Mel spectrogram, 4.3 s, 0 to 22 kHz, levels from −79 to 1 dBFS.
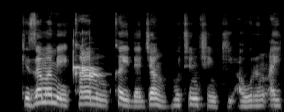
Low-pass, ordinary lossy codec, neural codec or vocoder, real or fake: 14.4 kHz; none; vocoder, 44.1 kHz, 128 mel bands, Pupu-Vocoder; fake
